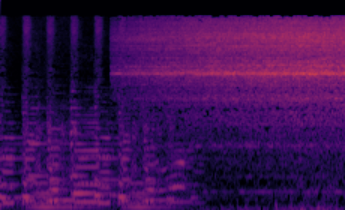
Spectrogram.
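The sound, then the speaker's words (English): A steam locomotive's steam hiss rises as steam is admitted to set it moving, a sustained broad rush that builds and holds, preceded by a brief low rumbling, fairly loud with no voices. “We're taking steam now. We're going to move.”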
